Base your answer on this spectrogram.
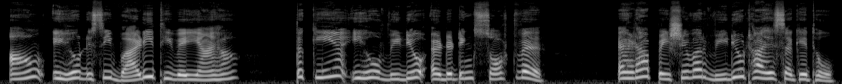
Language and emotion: Sindhi, surprised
